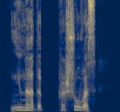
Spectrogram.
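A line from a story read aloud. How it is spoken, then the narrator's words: Faint reply, fallen girl. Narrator (Russian): еле слышно отозвалась лежащая на земле девушка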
